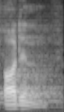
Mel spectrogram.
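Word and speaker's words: Auden: it's a part of a poem from W Odin that's how you pronounce it so I wish you first a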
